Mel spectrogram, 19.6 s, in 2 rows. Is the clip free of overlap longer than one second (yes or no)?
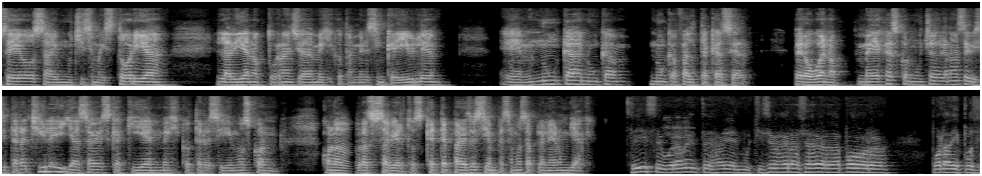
yes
